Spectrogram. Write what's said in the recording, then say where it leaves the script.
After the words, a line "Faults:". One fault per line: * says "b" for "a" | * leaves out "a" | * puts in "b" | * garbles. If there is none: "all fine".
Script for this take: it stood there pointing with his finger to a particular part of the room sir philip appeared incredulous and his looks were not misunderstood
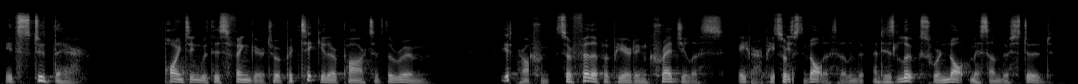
it stood there pointing with his finger to a particular part of the room [garbled] sir philip appeared incredulous [garbled] and his looks were not misunderstood
Faults:
* garbles
* garbles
